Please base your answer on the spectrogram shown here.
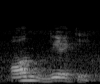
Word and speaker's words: unwieldy: 발음은 unwield야. 다루기 힘든이란 뜻이야. 너무 크고 다루기 힘들면 아이들이 안 하잖아. unwieldy.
